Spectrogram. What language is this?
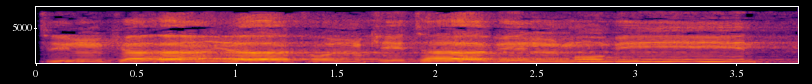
Arabic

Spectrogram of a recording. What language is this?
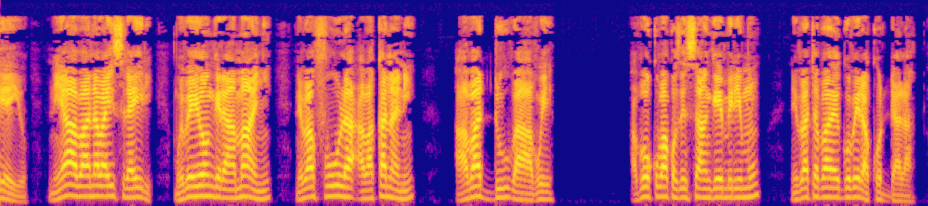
Ganda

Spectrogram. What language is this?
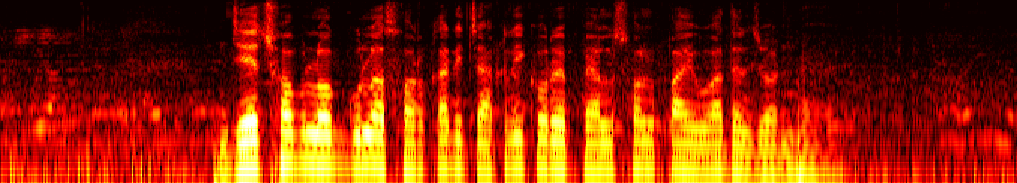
Bangla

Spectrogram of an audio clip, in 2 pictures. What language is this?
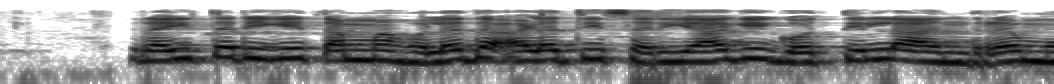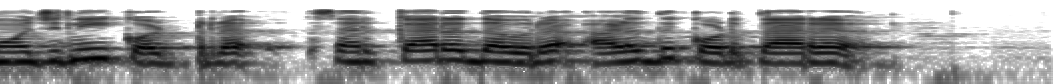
Kannada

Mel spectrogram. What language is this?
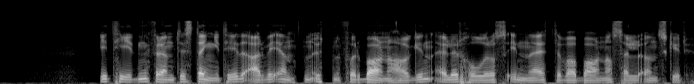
Norwegian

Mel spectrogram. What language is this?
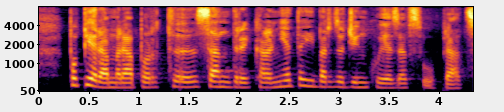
Polish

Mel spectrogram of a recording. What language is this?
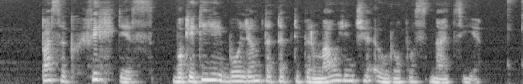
Lithuanian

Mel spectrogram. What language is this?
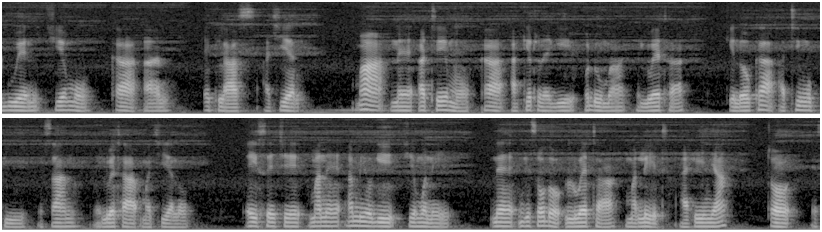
Luo (Kenya and Tanzania)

